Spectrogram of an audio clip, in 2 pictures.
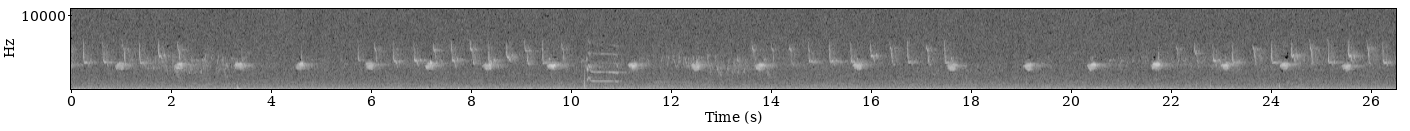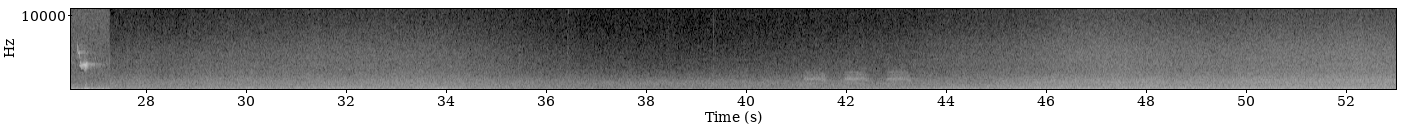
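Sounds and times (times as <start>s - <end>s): low background noise: 0.0s - 53.0s
bird calling: 5.8s - 18.0s, 20.3s - 27.3s.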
